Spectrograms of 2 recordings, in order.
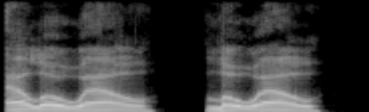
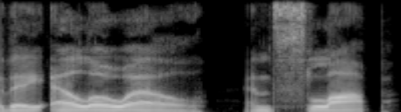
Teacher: on its own without linking this would be dark but when it's linked it's light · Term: dark L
